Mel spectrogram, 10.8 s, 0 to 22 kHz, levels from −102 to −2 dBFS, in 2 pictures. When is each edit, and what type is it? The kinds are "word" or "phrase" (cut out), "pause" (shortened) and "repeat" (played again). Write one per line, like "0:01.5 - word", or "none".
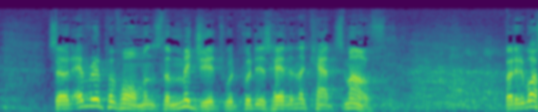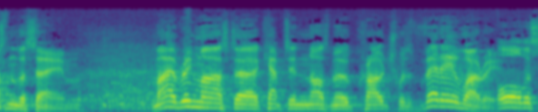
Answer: none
